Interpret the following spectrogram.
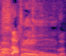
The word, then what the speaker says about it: Hartung: Hans Hartung. Hans Hartung. Bravo, monsieur Benichou. Ça s'écrit comme attention.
